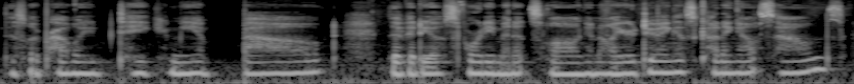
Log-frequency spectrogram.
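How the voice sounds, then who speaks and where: A woman's voice: on the low side, monotone, moderate pace, mellow, slight background noise. A young woman whispering casually and close to the microphone, rambling through questions in an ASMR video. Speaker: ASMR creator. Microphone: close studio microphone.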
